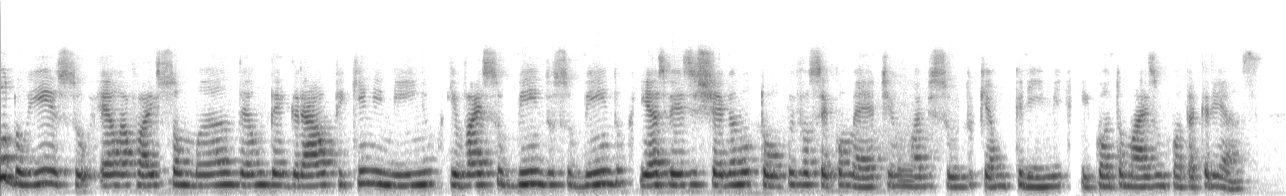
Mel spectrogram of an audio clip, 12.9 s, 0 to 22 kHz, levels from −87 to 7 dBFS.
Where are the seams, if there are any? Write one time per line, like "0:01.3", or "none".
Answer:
0:01.6
0:04.4
0:06.3
0:10.7
0:11.7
